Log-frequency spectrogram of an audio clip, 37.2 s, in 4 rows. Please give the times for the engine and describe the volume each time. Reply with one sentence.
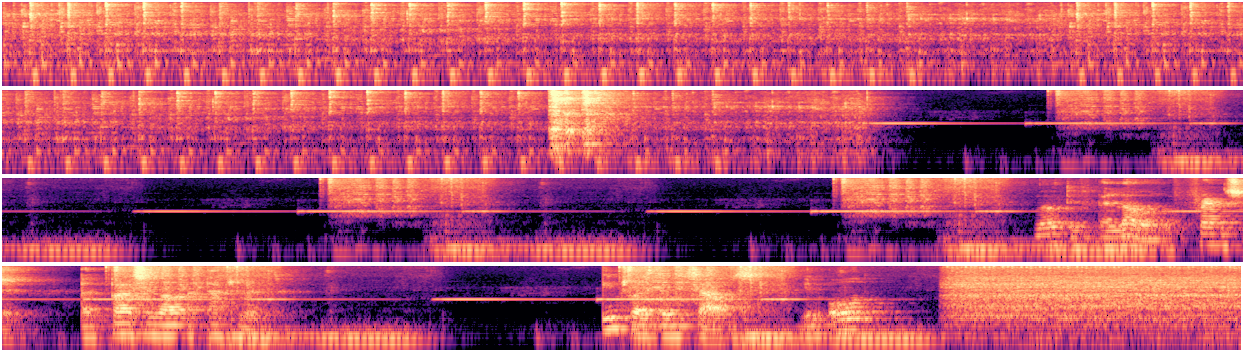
The engine can be heard from 0.0 to 37.1 s, getting quieter then louder.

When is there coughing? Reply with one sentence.
The coughing can be heard from 13.4 to 13.9 s.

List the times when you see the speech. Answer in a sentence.
You can hear the speech from 26.4 to 30.1 s and from 32.4 to 34.4 s.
